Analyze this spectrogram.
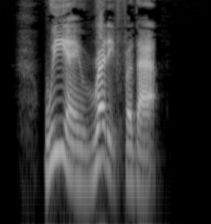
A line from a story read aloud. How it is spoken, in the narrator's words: Deborah snapped, her eyes wide and panicked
